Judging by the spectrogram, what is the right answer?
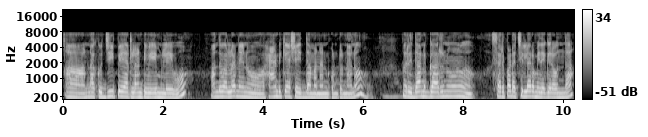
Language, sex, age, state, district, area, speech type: Telugu, female, 30-45, Andhra Pradesh, Visakhapatnam, urban, spontaneous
